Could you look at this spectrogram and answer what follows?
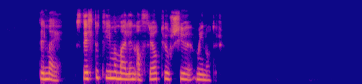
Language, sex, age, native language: Icelandic, female, 40-49, Icelandic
